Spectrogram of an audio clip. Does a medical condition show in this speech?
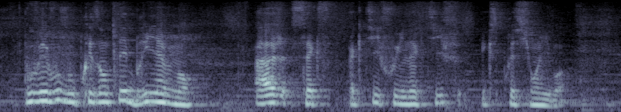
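No.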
